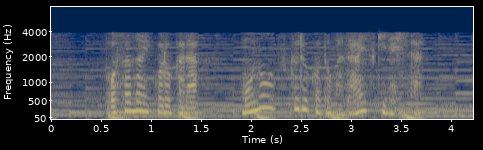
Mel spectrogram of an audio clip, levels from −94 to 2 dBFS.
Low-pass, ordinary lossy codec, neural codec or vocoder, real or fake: 7.2 kHz; AAC, 16 kbps; none; real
